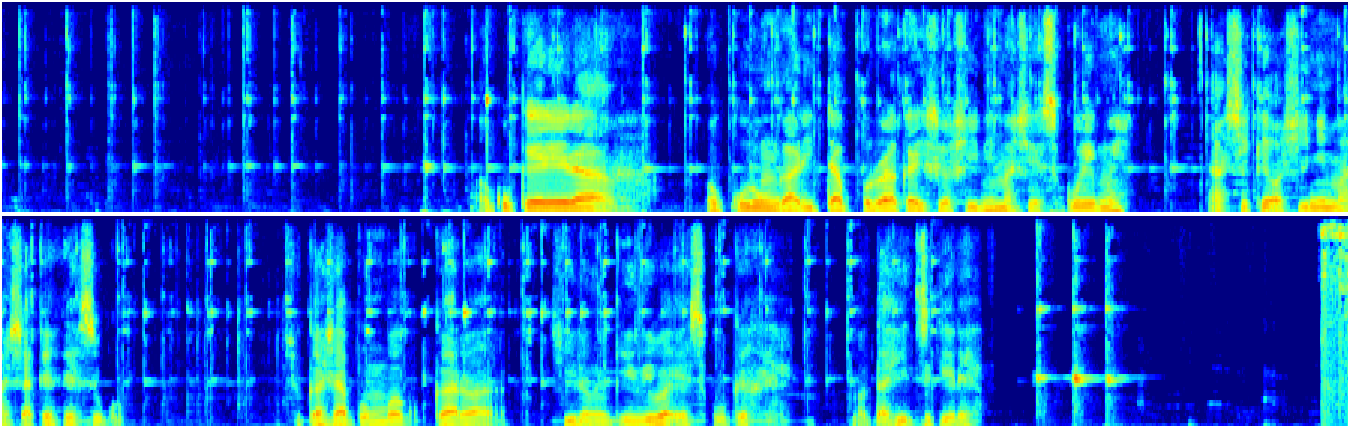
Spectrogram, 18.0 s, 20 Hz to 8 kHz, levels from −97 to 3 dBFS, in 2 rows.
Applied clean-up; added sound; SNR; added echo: none; Liquid; 14 dB; none.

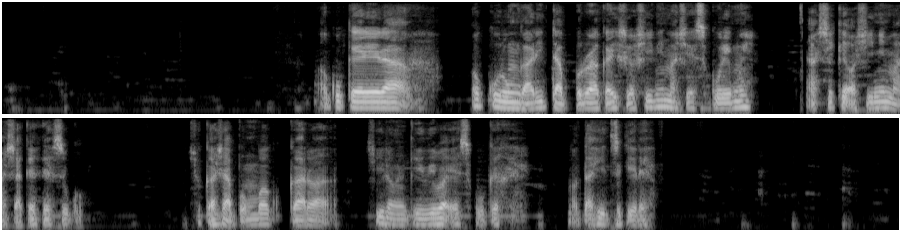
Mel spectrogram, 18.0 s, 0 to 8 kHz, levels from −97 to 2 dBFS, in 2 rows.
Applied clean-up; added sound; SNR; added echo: none; none; none; none.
